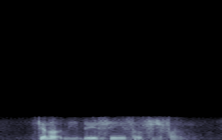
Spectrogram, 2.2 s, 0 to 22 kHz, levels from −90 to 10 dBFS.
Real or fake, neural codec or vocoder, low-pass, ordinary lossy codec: fake; codec, 16 kHz in and 24 kHz out, 1 kbps, XY-Tokenizer; 3.6 kHz; AAC, 24 kbps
